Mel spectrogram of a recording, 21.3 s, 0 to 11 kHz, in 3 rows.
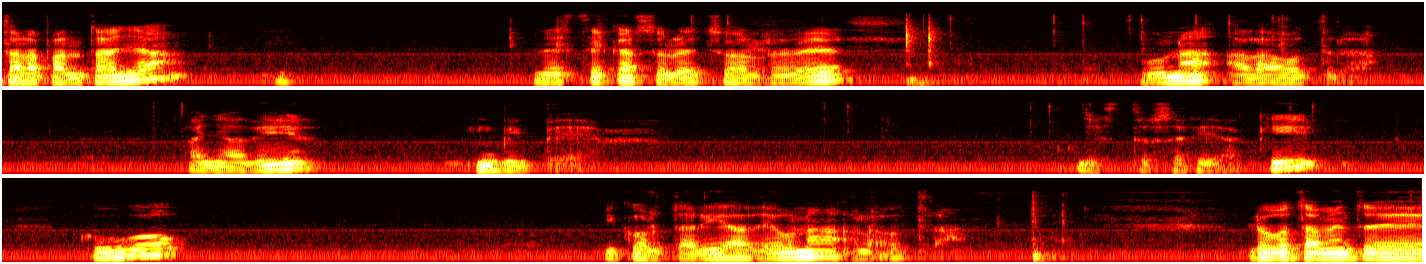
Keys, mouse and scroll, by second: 2.8 Escape, 3.4 right click, 4.5 x, 5.2 right click, 6.0 right click, 19.4 Escape.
